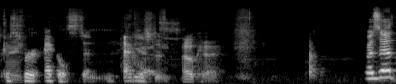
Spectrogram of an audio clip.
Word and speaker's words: Eccleston: I can't pronounce his fucking last name. Christopher Eccleston.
